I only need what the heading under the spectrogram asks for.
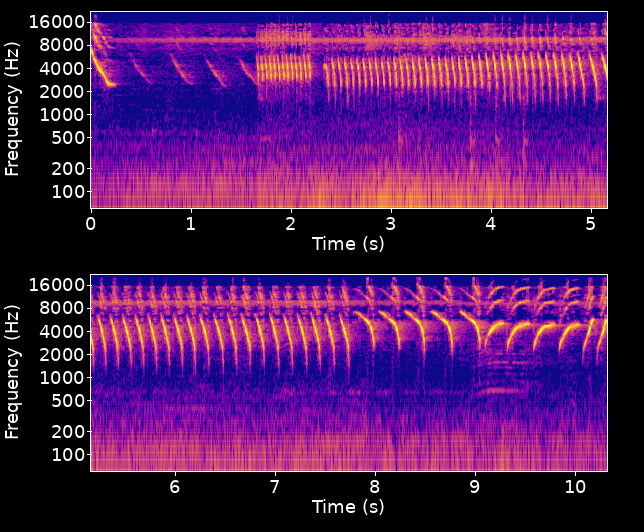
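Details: Long rolling canary song used to teach other birds: after a brief pause, a steady fast trill builds in loudness for several seconds, then breaks into looping downslurred whistles.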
